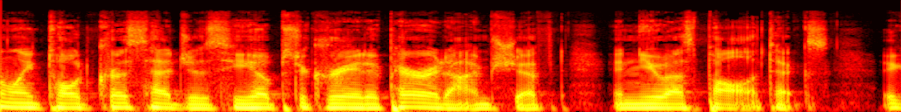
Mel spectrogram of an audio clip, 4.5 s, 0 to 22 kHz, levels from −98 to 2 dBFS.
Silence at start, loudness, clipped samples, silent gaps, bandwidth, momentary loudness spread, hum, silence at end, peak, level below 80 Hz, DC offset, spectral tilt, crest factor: 0 s; -19 LUFS; under 0.1%; none; 14 kHz; 8 LU; none; 0 s; -6 dBFS; -36 dBFS; under 0.1%; -5.5 dB/octave; 12 dB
